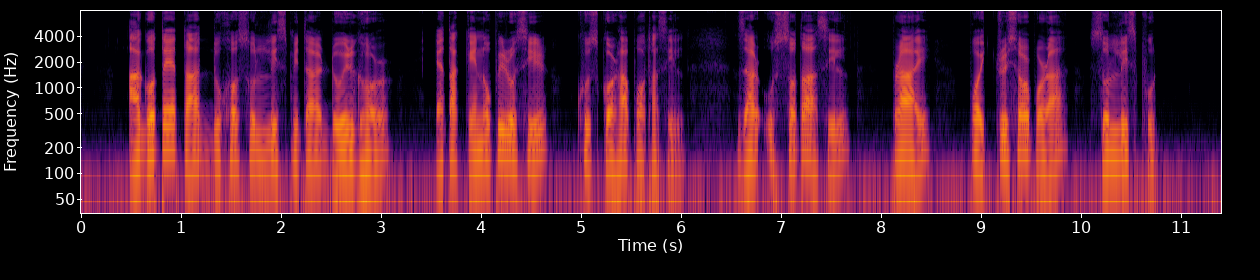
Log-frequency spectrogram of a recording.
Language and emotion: Assamese, neutral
